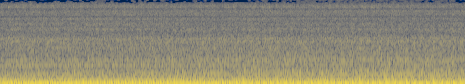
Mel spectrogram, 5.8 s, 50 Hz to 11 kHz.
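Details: 1973 Chevy Nova V8, converted from EFI to a Street Demon 750 carburetor, cold and unstarted for a few days after sitting: it lopes unevenly at idle with low pulses about four a second. Rough cold idle, cause unclear.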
